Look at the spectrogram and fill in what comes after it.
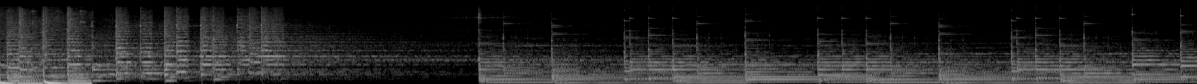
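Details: Electronic music throughout: a fading opening chord, a near-silent pause, then a steady plucked beat with repeated bass notes and no animal voice.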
